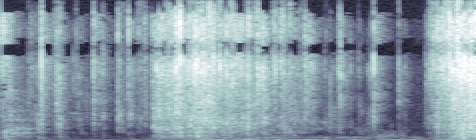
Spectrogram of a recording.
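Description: Plastic bag crinkling softly as it is handled, starting about a second in and fading away.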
